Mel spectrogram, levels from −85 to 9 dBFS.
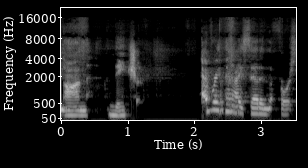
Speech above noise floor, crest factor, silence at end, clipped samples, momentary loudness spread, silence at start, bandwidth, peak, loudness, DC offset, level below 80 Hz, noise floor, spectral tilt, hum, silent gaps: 40 dB; 18 dB; 0 s; under 0.1%; 10 LU; 0 s; 16.5 kHz; -8 dBFS; -26 LUFS; under 0.1%; -72 dBFS; -65 dBFS; -4 dB/octave; none; none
